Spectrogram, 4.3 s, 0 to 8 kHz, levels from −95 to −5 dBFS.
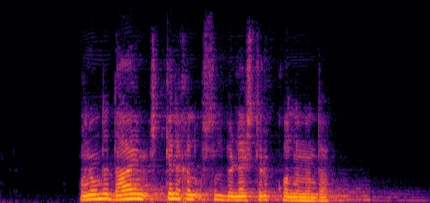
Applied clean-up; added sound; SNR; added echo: neural separator model SepFormer DNS4.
